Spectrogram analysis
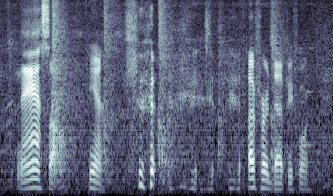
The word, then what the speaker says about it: Nassau: New Yorkers pronounce NASA NASA with a long a. Nassau. Nassau. Nassau.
